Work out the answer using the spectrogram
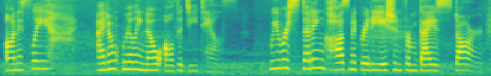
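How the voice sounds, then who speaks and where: A stranded young researcher from an interactive sci-fi story, earnest and anxious, voiced by a synthetic woman's voice. She explains things in a measured way, in a fairly high voice. Faint noise sits under the recording. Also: natural voice. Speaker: astrophysics researcher.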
